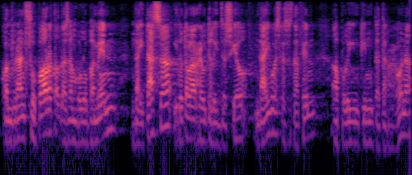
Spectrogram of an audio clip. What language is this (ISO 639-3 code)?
cat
